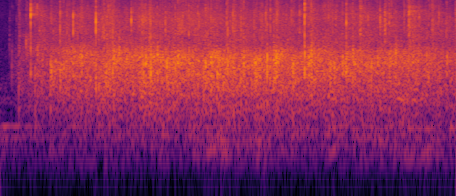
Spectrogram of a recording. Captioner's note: audience applauding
